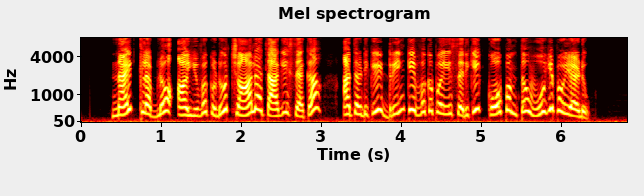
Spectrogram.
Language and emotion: Telugu, angry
